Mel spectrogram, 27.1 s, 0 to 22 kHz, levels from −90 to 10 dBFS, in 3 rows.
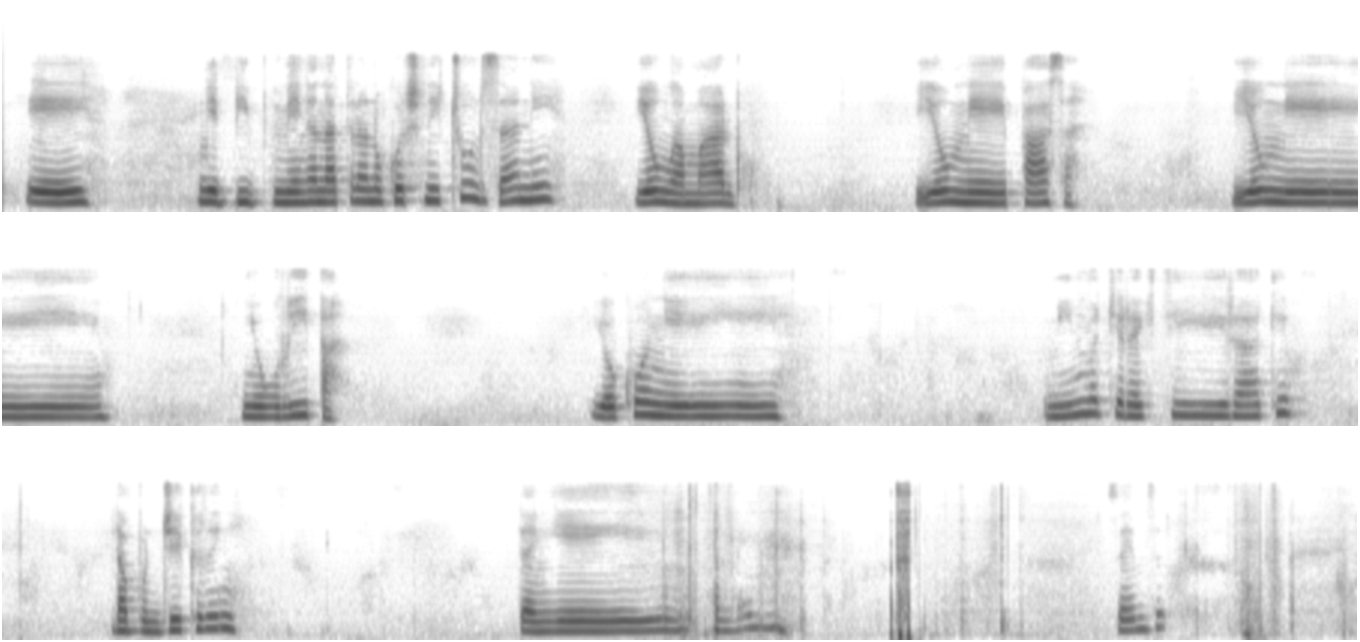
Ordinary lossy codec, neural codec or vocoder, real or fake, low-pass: none; codec, 16 kHz, 1 kbps, X-Codec, WavLM features, trained on Multilingual LibriSpeech; fake; none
